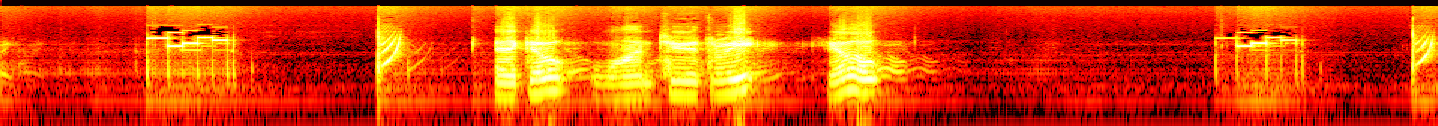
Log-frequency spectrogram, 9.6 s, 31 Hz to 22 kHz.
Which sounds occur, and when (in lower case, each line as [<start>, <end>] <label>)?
[0.00, 0.31] man speaking
[0.00, 9.55] mechanisms
[0.31, 0.43] tick
[0.94, 1.58] brief tone
[1.62, 1.71] tick
[2.49, 2.79] sound effect
[3.10, 3.21] tick
[3.28, 3.74] man speaking
[3.73, 4.02] echo
[4.03, 5.03] man speaking
[4.94, 5.41] echo
[5.48, 5.86] man speaking
[5.76, 6.25] echo
[6.01, 6.11] tick
[6.62, 6.72] tick
[8.03, 8.72] brief tone
[9.37, 9.55] sound effect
